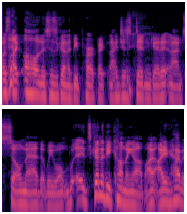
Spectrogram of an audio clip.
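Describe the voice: The speaker is doing plain reading aloud, with ordinary pitch variation.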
